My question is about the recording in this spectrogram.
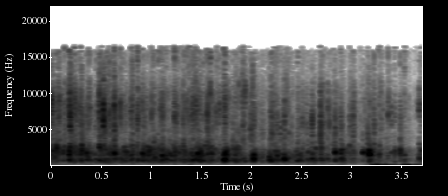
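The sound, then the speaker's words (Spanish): An audience applauds the Lord for his faithfulness, a dense wash of many hands clapping at once with no clear rhythm, holding an even loudness throughout; a low rumble joins near the end. “Si alguien lo cree, puede decir un fuerte amén y darle un aplauso al Señor por su fidelidad.”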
